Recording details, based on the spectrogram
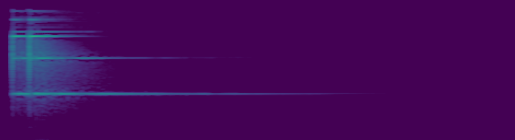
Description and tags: Shop Bell
Shop, door, ring, ringing, bright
